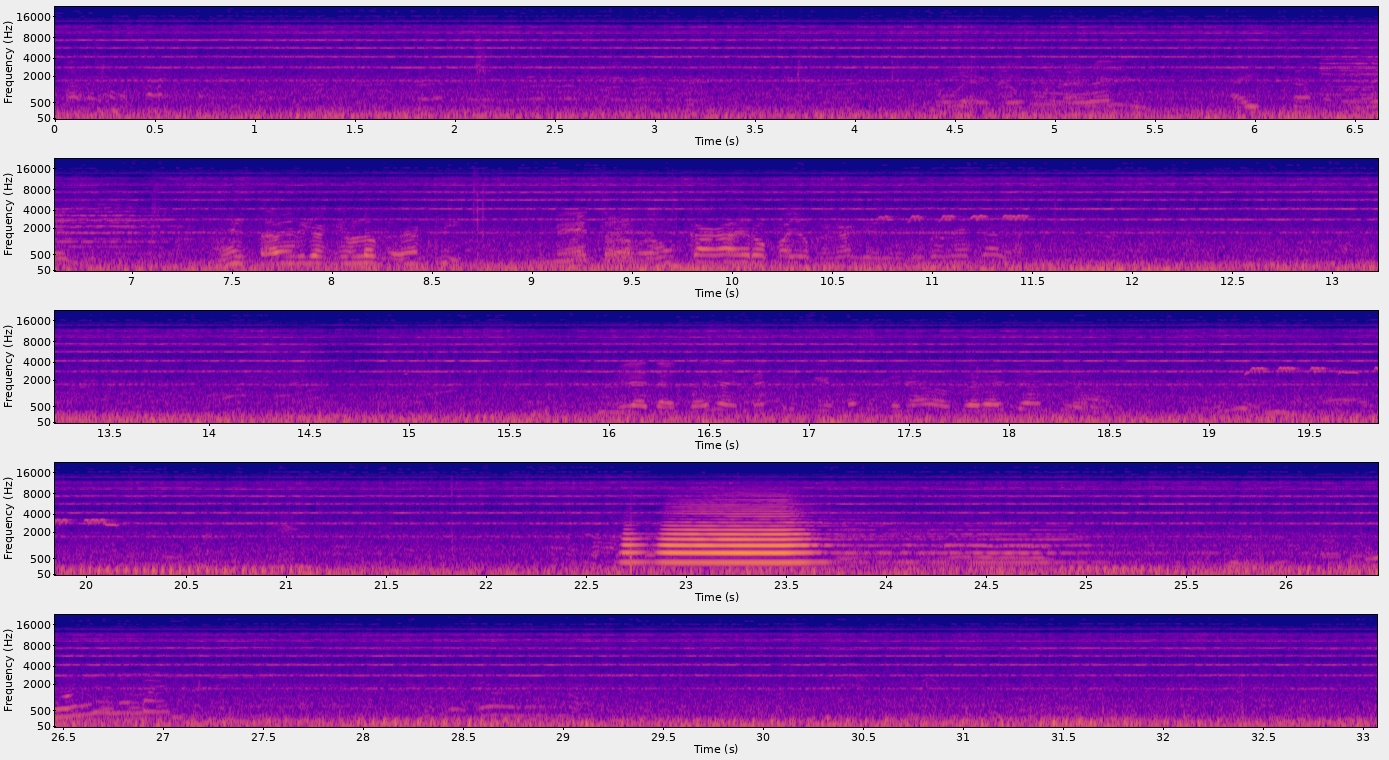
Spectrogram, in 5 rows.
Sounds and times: paso del tren de la sabana 0.0 - 33.0

